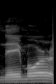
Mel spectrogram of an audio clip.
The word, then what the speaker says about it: Namor: It's pronounced Namor according to the cartoons?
